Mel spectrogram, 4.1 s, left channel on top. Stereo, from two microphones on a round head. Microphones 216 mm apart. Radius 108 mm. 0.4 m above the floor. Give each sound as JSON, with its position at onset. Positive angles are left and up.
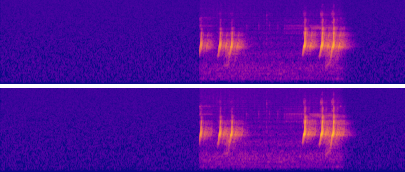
{"t": 2.0, "sound": "a bird", "side_deg": -15, "distance_m": 1.1}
